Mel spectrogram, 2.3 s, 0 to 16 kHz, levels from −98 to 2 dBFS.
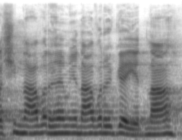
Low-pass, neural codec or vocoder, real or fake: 14.4 kHz; none; real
